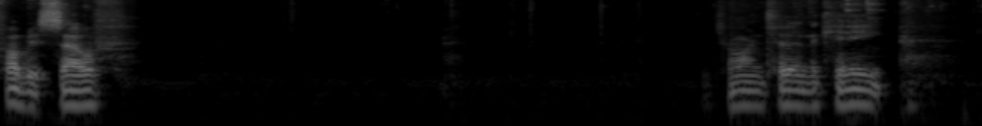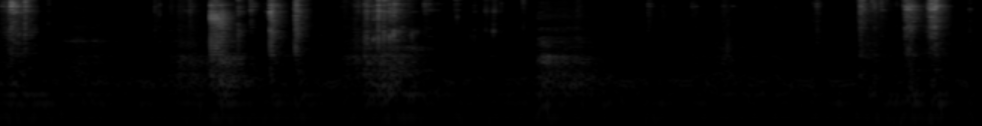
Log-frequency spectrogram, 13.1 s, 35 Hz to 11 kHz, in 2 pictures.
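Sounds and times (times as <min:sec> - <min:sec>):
key clicking in handcuff lock: 0:08.1 - 0:10.1.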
